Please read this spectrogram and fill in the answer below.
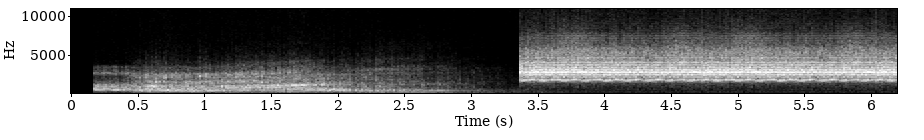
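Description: Intro sound effects: a rushing whoosh that starts abruptly, swells and fades over about three seconds. Then a steady high-pitched tone of several pitches at once cuts in suddenly and holds.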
